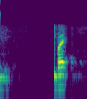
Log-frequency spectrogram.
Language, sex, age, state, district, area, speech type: Bodo, male, 18-30, Assam, Chirang, rural, conversation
